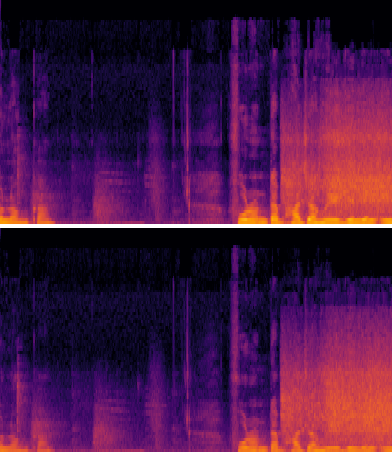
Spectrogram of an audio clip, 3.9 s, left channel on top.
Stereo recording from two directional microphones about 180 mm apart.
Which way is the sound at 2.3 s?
30° left (ahead or behind).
